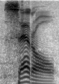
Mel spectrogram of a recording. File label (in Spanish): "cero", spanish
